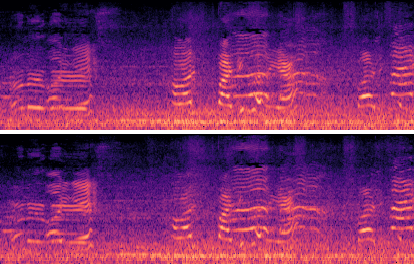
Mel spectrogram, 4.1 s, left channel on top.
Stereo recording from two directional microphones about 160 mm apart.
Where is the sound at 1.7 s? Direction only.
15° left (ahead or behind).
